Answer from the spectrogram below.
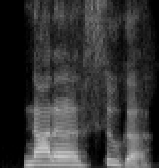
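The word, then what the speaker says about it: Notasulga: So she was born January 7th, 1891, the fifth of eight children born to John and Lucy Ann Hurston in Notsalaga. I'm saying it wrong. Notasuga, Alabama.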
